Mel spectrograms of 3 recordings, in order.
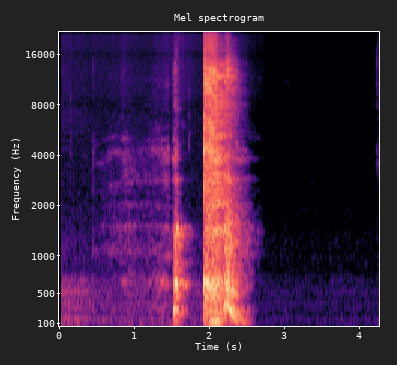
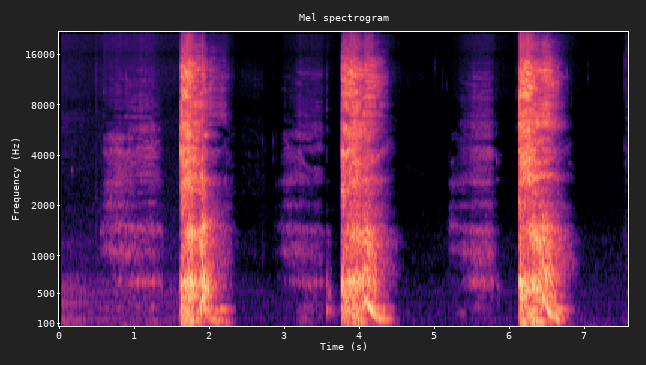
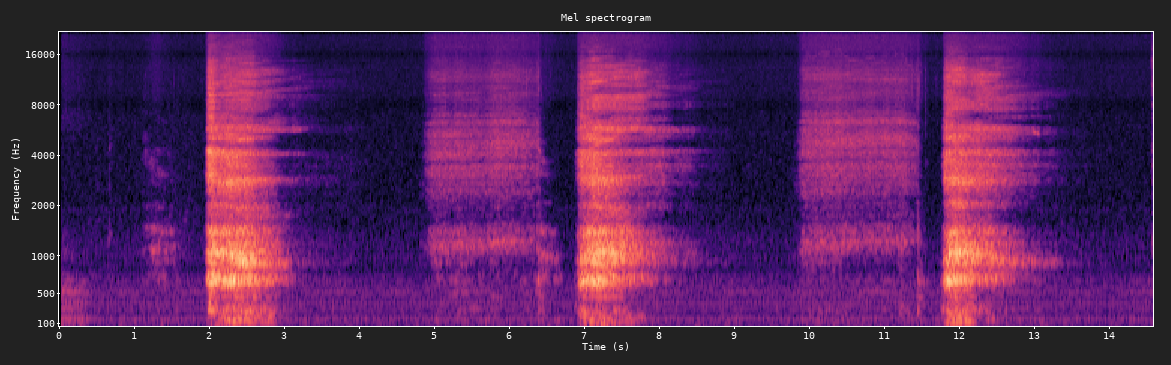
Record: {"cough_length": "4.3 s", "cough_amplitude": 32768, "cough_signal_mean_std_ratio": 0.31, "three_cough_length": "7.6 s", "three_cough_amplitude": 32768, "three_cough_signal_mean_std_ratio": 0.38, "exhalation_length": "14.6 s", "exhalation_amplitude": 26231, "exhalation_signal_mean_std_ratio": 0.38, "survey_phase": "beta (2021-08-13 to 2022-03-07)", "age": "65+", "gender": "Female", "wearing_mask": "No", "symptom_none": true, "smoker_status": "Never smoked", "respiratory_condition_asthma": false, "respiratory_condition_other": false, "recruitment_source": "REACT", "submission_delay": "1 day", "covid_test_result": "Negative", "covid_test_method": "RT-qPCR", "influenza_a_test_result": "Negative", "influenza_b_test_result": "Negative"}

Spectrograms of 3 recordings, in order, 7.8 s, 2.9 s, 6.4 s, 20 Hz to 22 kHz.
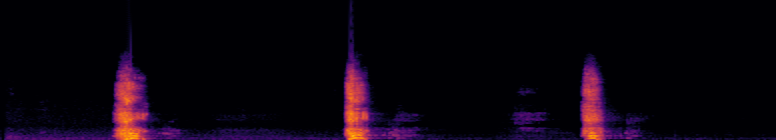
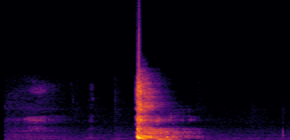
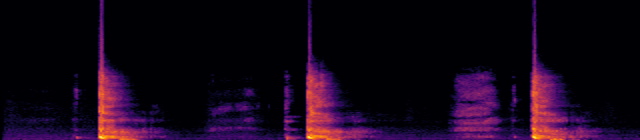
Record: {"exhalation_length": "7.8 s", "exhalation_amplitude": 31085, "exhalation_signal_mean_std_ratio": 0.21, "cough_length": "2.9 s", "cough_amplitude": 32768, "cough_signal_mean_std_ratio": 0.19, "three_cough_length": "6.4 s", "three_cough_amplitude": 32768, "three_cough_signal_mean_std_ratio": 0.21, "survey_phase": "beta (2021-08-13 to 2022-03-07)", "age": "45-64", "gender": "Female", "wearing_mask": "No", "symptom_none": true, "smoker_status": "Ex-smoker", "respiratory_condition_asthma": true, "respiratory_condition_other": true, "recruitment_source": "REACT", "submission_delay": "1 day", "covid_test_result": "Negative", "covid_test_method": "RT-qPCR", "influenza_a_test_result": "Negative", "influenza_b_test_result": "Negative"}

